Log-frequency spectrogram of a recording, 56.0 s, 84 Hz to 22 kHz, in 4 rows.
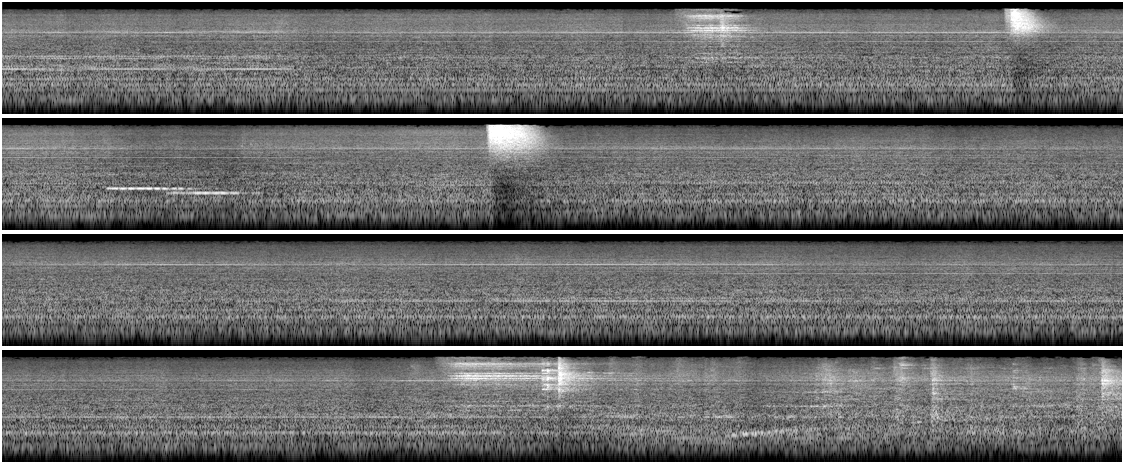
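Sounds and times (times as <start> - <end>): train equipment hum and whir: 0.0 - 56.0
air hiss: 12.6 - 13.1, 20.1 - 20.8.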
